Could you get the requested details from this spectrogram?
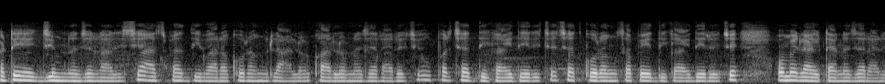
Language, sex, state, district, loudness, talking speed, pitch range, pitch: Rajasthani, female, Rajasthan, Nagaur, -18 LUFS, 265 wpm, 160-185 Hz, 165 Hz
